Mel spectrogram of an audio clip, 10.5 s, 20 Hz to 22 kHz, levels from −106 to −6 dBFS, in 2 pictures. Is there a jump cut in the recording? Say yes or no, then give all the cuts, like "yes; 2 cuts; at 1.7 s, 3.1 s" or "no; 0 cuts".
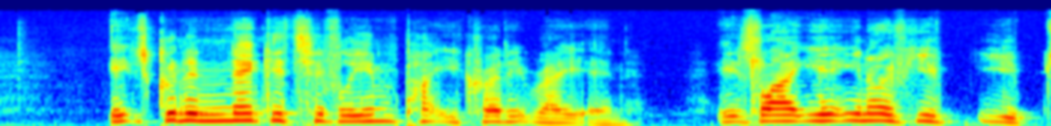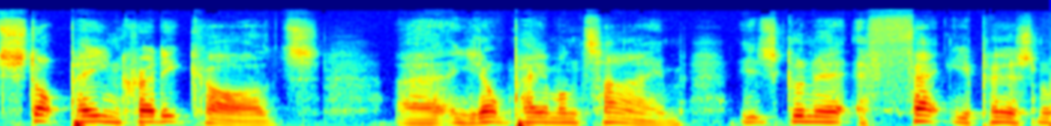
no; 0 cuts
